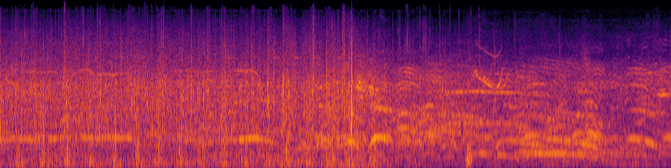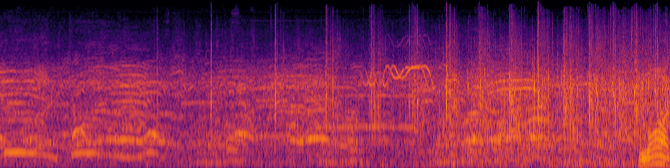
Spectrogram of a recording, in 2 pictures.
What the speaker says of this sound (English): Here comes the Goss Stadium crowd.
